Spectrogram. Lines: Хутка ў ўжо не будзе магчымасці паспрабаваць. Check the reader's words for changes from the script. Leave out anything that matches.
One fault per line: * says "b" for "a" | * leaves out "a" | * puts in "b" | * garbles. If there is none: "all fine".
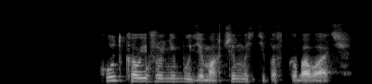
all fine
